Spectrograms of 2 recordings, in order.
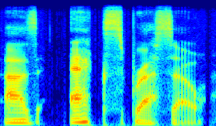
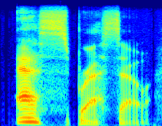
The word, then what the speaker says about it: espresso: Beginners often mispronounce this aspresso. There is no X. It's espresso.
